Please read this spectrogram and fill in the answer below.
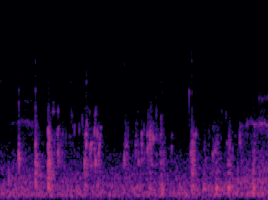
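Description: Faint, scattered soft ticks and wet dabs of a paintbrush picking up and laying on water-soluble oil paint, over near-silent room tone.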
